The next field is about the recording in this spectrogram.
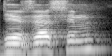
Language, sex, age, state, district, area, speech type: Bodo, male, 45-60, Assam, Baksa, rural, spontaneous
